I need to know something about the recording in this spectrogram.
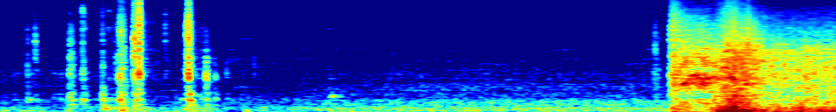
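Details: First-gen Dodge Cummins diesel truck that would not crank, after starter motor and solenoid rebuild: light clicks, quick crank, engine catches at once and settles into a firm steady idle without needing a hammer; normal cranking and start.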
